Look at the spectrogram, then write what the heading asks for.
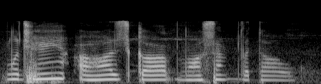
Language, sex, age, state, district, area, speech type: Urdu, female, 18-30, Uttar Pradesh, Gautam Buddha Nagar, rural, read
